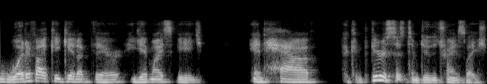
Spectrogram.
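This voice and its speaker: Somewhat breathy, a man speaks at medium pitch and a moderate pace with fairly even intonation. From Iowa, US Midwest. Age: old. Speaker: retired tech research executive. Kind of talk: interview storytelling.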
